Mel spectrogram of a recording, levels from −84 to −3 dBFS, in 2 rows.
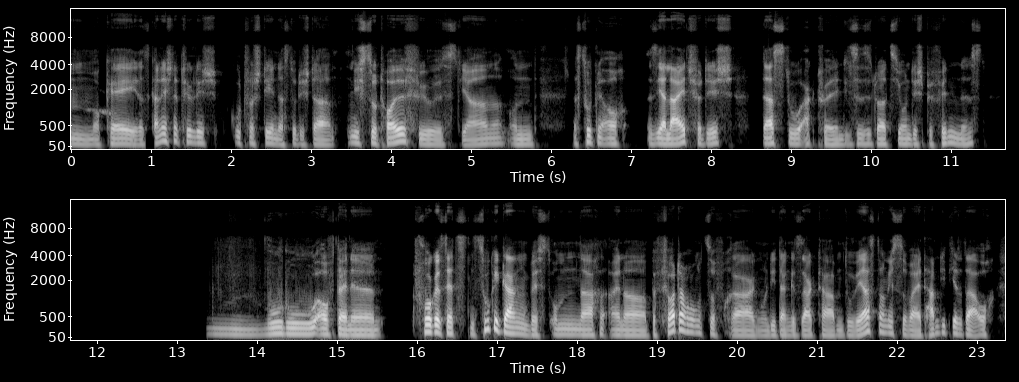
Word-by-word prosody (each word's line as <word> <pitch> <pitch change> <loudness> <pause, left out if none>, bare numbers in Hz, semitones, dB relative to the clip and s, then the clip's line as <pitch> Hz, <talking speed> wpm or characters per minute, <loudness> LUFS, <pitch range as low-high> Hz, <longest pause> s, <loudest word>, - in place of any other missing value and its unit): Mhm. 90 -2 -7
Okay, 95 0 0
das 90 - -9
kann - - -2
ich 145 -2 0
natürlich 120 -5 -4
gut - - -11
verstehen, 105 -3 -4
dass - - -6
du 100 - -8
dich 85 -3 -9
da 85 -1 -1 0.2
nicht 115 -1 -3
so 115 - 0
toll 115 +7 +4
fühlst. 90 -7 -5
Ja, 85 +3 -2
und 100 -3 -8 0.4
das - - -12
tut 130 -5 -2
mir 105 -4 -3
auch 100 -1 -3 0.2
sehr 100 0 +3
leid 95 0 +6
für - - -5
dich, 105 +2 -3 0.3
dass 105 +1 +2
du 100 -1 -3
aktuell 90 -1 -5
in 85 - -7
dieser 85 +3 -8
Situation 95 +1 -3
dich 95 -2 -6
befindest. 110 -1 -7 2.0
Wo 105 +1 -3
du 115 0 +2
auf 105 -2 +4
deine 95 -1 +3 0.4
Vorgesetzten 140 -6 +5
zugegangen 125 - +5
bist, 95 -1 -4
um 105 -1 -4
nach 95 -1 +1
einer 95 -2 0
Beförderung 140 - +3
zu 110 - -5
fragen 90 -2 -2
und 85 - -8
die 95 - -4
dann 90 - -2
gesagt 90 +1 -2
haben, 90 0 -2
du 90 0 -6
wärst 160 - +3
noch 150 - -1
nicht 125 -3 -5
so 105 -2 -7
weit. 85 -1 -1
Haben 105 +5 0
die 140 +1 -8
dir 125 -5 -2
da - - +3
auch, - - -4
100 Hz, 160 wpm, -26 LUFS, 90-110 Hz, 2.0 s, leid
